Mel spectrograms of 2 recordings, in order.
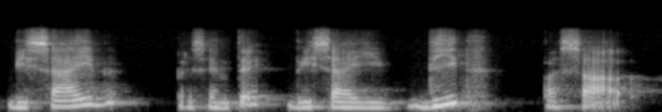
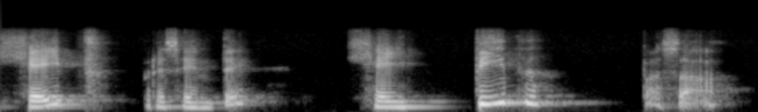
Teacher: cuando tenemos pronunciación que termina en sonido de T de tomate o de D de dedo, como hate, lo que vamos a hacer es modificarlo un poquitico para que efectivamente suene ese pasado y decir id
